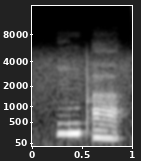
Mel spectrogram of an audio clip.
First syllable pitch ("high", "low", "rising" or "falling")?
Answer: high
